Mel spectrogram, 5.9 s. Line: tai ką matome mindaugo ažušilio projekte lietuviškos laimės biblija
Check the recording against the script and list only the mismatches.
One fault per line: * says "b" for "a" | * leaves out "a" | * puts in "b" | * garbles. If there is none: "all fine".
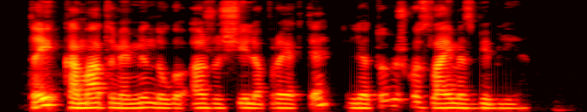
all fine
